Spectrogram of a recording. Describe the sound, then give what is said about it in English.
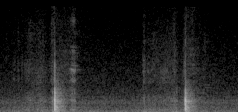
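A knife slices through tomatoes in two crisp, separate strokes about a second apart, with quiet in between. “So you can slice some tomatoes.”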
